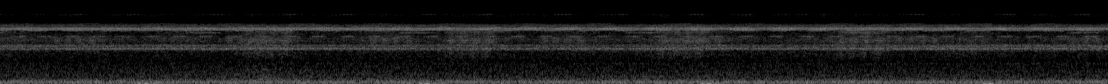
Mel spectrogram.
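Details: Unbroken shrill trilling of crickets with gentle periodic swells in loudness, plus a softer lower tone and faint background hum.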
